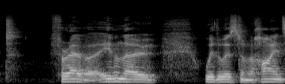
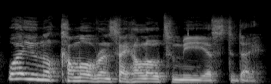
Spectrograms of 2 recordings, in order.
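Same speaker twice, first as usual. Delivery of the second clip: mock Russian accent, reproachful question; 3 semitones higher than usual. Hairdresser asking why you didn't say hello, mock Russian accent. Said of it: "I can only do a Russian accent".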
